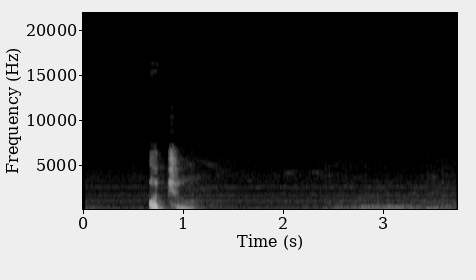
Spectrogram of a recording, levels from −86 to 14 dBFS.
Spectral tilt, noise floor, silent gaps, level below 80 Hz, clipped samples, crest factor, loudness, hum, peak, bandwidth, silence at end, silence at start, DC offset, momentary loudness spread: -4.5 dB/octave; -66 dBFS; none; -84 dBFS; under 0.1%; 26 dB; -28 LUFS; none; -8 dBFS; 7.4 kHz; 2.6 s; 0.65 s; under 0.1%; 28 LU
